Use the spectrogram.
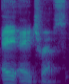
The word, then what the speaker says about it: Ahrefs: you see right here a-h-r-e-f-s i never know if i'm pronouncing that right i call it ahrefs okay some people may call it aa trips but going with our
